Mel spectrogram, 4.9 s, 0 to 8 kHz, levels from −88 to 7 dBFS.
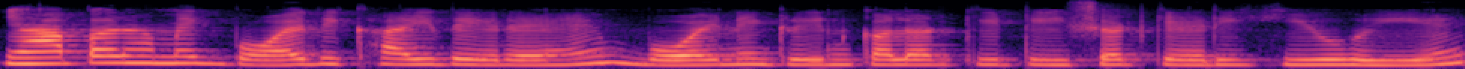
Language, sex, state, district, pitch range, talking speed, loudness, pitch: Hindi, female, Bihar, East Champaran, 210-245 Hz, 235 wpm, -21 LUFS, 220 Hz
